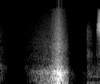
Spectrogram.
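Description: A news-bulletin transition whoosh sound effect: one swoosh that swells from about half a second in and cuts off sharply a little after a second.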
